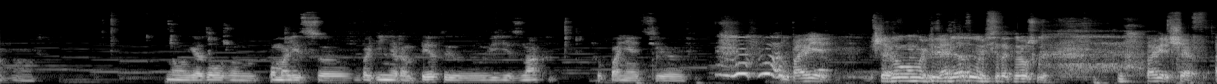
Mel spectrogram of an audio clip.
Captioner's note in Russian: Вздох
